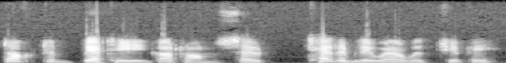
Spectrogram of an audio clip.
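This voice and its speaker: A man voicing a pleasant, genteel youngish English woman, gentle and gushing, in an audiobook. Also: mid-range voice, expressive, normal speed, no room sound. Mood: sorrowful, confiding. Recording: narrowband, tinny radio-like sound.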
